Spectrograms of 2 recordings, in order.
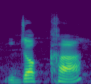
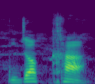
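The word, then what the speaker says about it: যক্ষ্মা: ফলা সংযুক্ত হয়েছে তো যুক্ত ব্যঞ্জন বর্ণের সাথে ম ফলা সংযুক্ত হলে সে ম ফলার কোন উচ্চারণ হয় না তো এখানে সূক্ষ সূক্ষ লক্ষ লক্ষী লক্ষণ লক্ষণ যক্ষা যক্ষা তো এখানে একটা নিয়ম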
